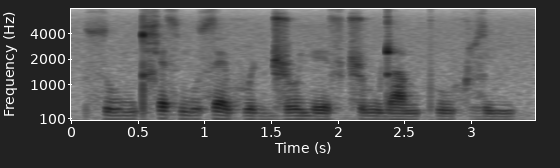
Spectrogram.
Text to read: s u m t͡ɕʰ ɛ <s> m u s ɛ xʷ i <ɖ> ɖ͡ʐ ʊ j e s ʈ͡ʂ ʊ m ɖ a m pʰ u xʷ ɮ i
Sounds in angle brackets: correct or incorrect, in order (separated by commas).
correct, correct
